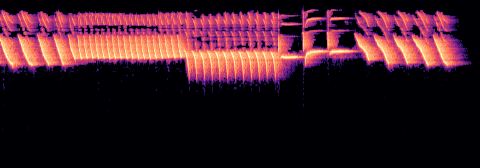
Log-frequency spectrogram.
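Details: Belgian canary song to attract and call canaries, with falling whistled slurs, a fast high trill stepping down to a lower rattling roll, brief clear notes, then more descending sweeps before silence.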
